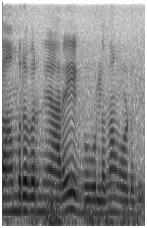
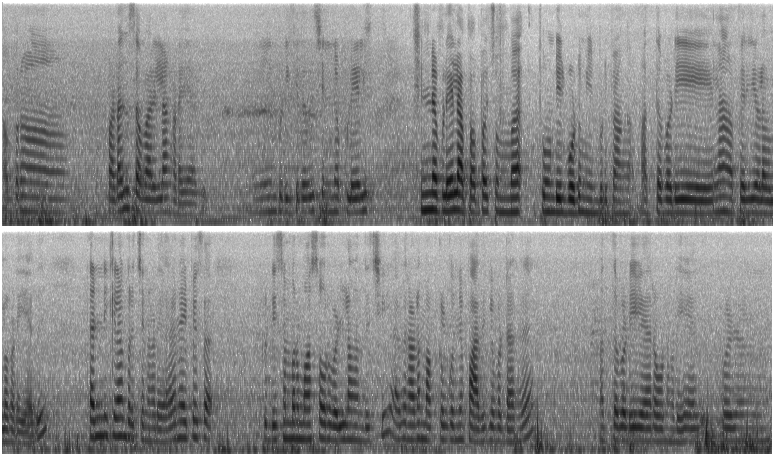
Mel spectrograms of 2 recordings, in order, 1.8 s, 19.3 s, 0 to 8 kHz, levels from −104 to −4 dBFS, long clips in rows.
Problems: constant background noise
